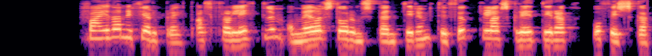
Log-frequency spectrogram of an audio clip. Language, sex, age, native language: Icelandic, female, 40-49, Icelandic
